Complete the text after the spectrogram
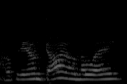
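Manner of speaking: soft mutter under the breath. Muttering a line in character so another cannot hear: muttered under breath. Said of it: "under my breath".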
